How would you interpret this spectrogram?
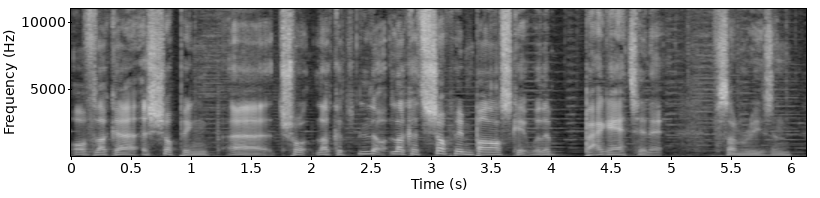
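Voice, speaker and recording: A man's voice: mid-range voice, normal speed, faint music behind. A man with a British accent co-hosting a podcast in casual, jokey, rambling chat. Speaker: podcast co-host.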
